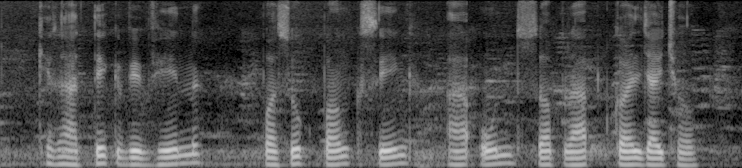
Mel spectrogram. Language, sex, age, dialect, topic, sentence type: Maithili, male, 25-30, Eastern / Thethi, agriculture, statement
